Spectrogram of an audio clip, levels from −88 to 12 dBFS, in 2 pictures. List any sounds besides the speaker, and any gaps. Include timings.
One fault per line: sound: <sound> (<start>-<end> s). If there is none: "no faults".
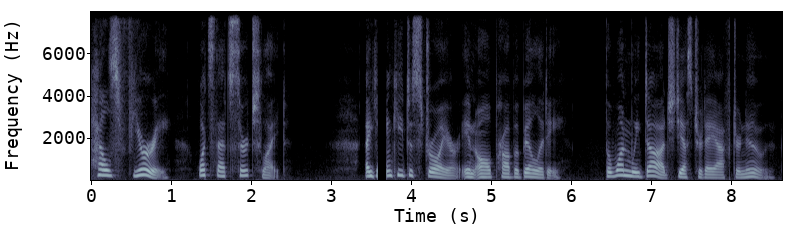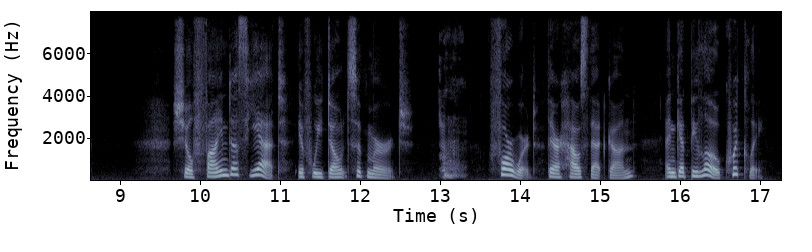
sound: dropout (3.6-3.7 s)
sound: throat clearing (13.0-13.4 s)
